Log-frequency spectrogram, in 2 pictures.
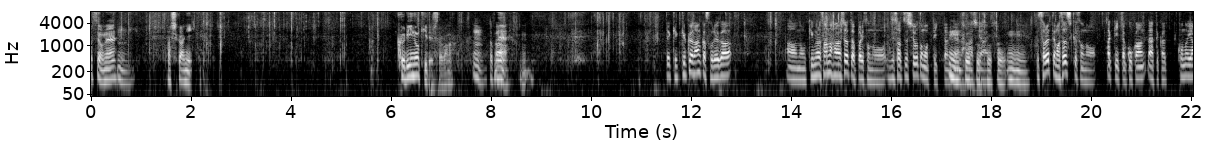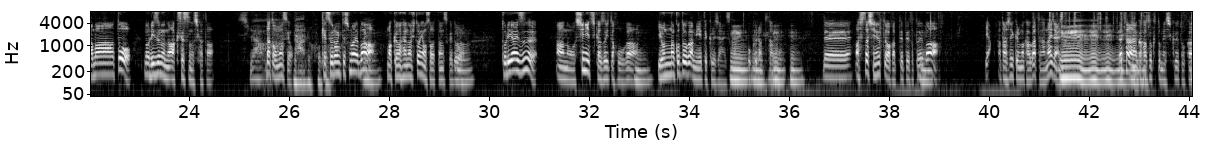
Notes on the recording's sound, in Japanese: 誰かと散歩しながら収録しております。青森県野辺地町の 自遊木民族珈琲 の。現在お世話をしている森の中を散歩しながら、いろいろお話をしてみました。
